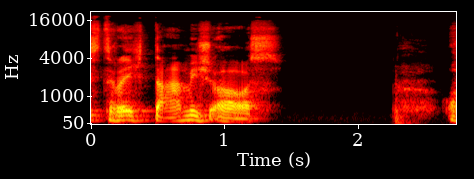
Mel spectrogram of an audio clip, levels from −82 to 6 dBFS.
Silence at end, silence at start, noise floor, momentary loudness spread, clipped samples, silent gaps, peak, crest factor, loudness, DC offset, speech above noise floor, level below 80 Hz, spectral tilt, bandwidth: 0 s; 0 s; -75 dBFS; 22 LU; under 0.1%; none; -2 dBFS; 20 dB; -21 LUFS; under 0.1%; 55 dB; -62 dBFS; -3.5 dB/octave; 19 kHz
